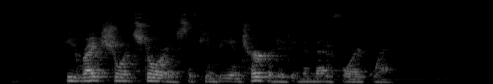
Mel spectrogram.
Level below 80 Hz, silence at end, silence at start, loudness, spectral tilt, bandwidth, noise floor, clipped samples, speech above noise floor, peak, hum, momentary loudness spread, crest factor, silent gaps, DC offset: -78 dBFS; 1 s; 0.65 s; -42 LUFS; -4.5 dB/octave; 11.5 kHz; -76 dBFS; under 0.1%; 34 dB; -24 dBFS; none; 14 LU; 20 dB; none; under 0.1%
